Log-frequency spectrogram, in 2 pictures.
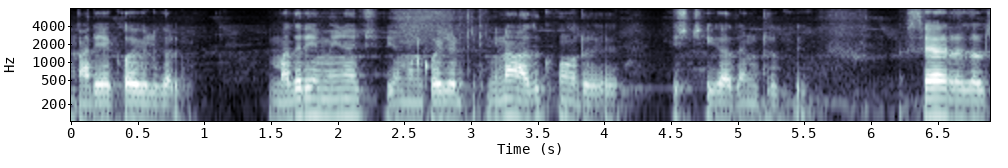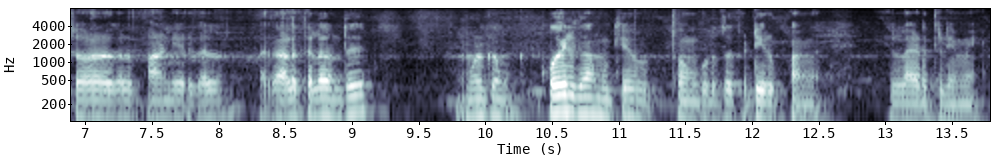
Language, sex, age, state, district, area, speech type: Tamil, male, 45-60, Tamil Nadu, Mayiladuthurai, rural, spontaneous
